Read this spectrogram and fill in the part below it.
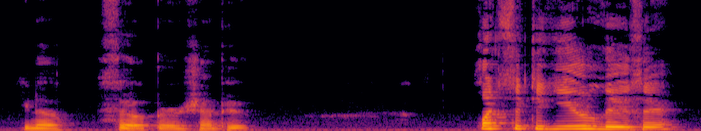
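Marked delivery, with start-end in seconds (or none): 3.2-4.5 very high, scornful, sneering voice. Asked for help for another girl, she answers: sneering.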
